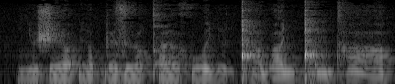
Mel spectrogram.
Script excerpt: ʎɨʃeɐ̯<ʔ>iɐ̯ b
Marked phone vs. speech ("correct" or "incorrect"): correct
